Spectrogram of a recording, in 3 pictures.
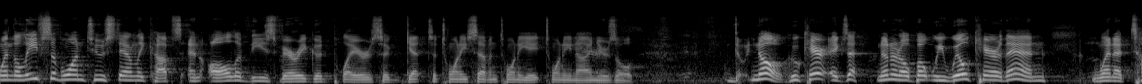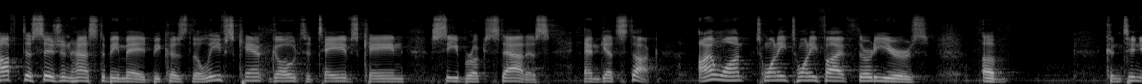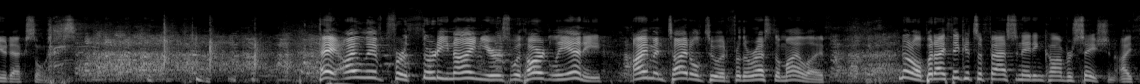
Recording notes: Leaf Report Live At The Rivoli. Broadcast in front of a live audience at the Rivoli in Toronto.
